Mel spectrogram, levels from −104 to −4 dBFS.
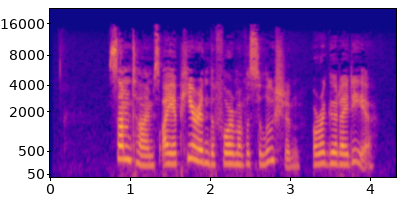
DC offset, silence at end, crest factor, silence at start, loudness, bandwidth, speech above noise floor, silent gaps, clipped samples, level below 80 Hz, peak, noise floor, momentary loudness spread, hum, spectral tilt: under 0.1%; 0.3 s; 20 dB; 0.75 s; -28 LUFS; 16 kHz; 43 dB; none; under 0.1%; -70 dBFS; -10 dBFS; -73 dBFS; 11 LU; none; -1.5 dB/octave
